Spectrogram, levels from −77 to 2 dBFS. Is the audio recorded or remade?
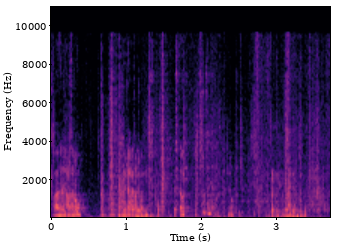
recorded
